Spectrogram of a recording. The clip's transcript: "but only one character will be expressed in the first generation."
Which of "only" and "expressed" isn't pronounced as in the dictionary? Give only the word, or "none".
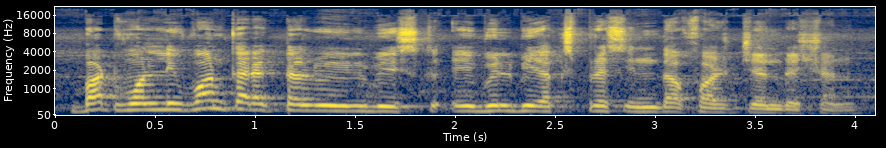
expressed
